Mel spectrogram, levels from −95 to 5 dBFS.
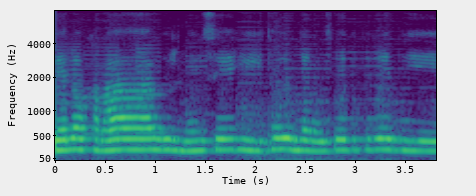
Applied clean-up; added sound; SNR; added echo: neural separator model SepFormer DNS4.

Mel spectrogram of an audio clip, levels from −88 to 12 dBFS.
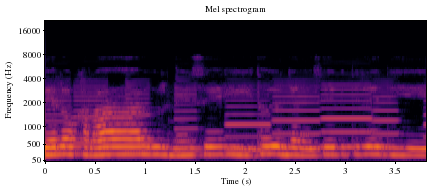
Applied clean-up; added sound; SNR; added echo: none; Wind instrument, woodwind instrument; 14 dB; reverberation time 0.3 s.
